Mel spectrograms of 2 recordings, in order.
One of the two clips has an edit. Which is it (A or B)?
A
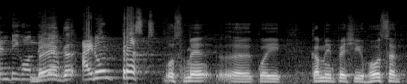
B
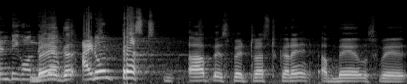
A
